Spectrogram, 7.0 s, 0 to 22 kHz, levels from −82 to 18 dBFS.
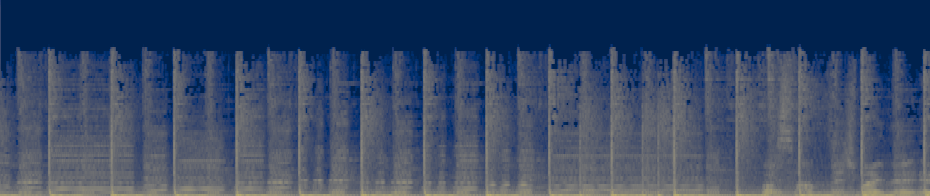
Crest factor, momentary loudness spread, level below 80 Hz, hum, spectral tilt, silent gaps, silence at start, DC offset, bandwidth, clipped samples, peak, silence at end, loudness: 14 dB; 2 LU; -18 dBFS; none; -5.5 dB/octave; none; 0 s; under 0.1%; 17 kHz; under 0.1%; -2 dBFS; 0 s; -19 LUFS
